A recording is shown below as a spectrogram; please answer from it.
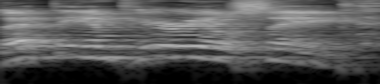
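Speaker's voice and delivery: high, booming, drawn-out bellow. Retelling how a voice in the audience called out: imitating a bellow. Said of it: "this voice bellowed out from the audience".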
